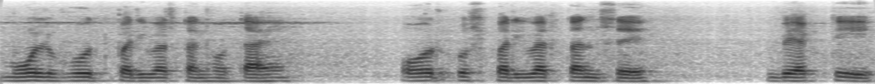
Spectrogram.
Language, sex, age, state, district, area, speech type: Hindi, male, 30-45, Madhya Pradesh, Hoshangabad, rural, spontaneous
